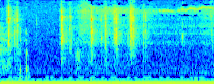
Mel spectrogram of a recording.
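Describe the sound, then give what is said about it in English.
Keystrokes on a computer keyboard: an uneven run of many light, sharp clicks over a steady low hum. “I'm not typing particularly well,”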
